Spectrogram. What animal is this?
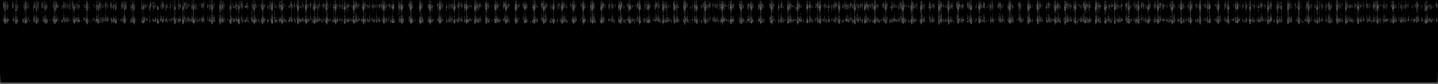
Decticus albifrons, an orthopteran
